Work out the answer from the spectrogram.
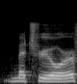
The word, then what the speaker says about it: Meteora: Thank you to Linkle Park or METEORA for winning. Still winning.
